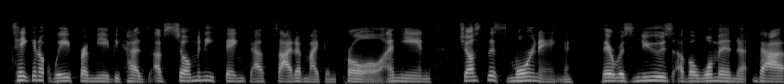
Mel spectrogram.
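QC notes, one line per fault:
0.43–0.53 s and 3.36–3.47 s, lost AMR speech frames: the decoder reuses the last good pitch and vocal tract settings at falling gain, so the sound drops to near silence within two frames. Gaps of about 40 ms and 80 ms, which fits two and four 20 ms frames, appear as smeared, fading spectrogram bands and shrinking waveform envelopes.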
